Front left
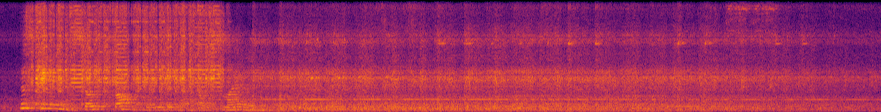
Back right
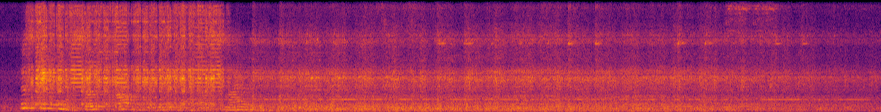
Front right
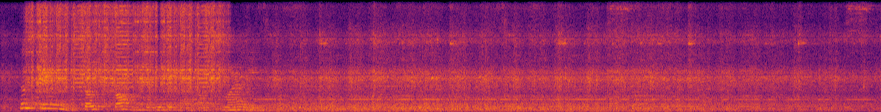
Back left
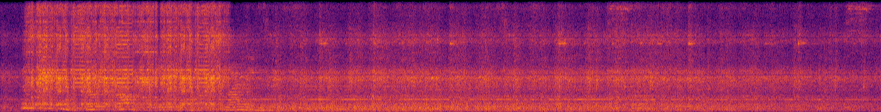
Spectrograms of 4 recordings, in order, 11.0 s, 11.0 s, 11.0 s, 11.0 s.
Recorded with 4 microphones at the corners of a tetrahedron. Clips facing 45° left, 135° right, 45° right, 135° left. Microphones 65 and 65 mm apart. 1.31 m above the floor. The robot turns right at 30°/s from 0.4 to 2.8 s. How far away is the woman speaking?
About 0.7 m.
